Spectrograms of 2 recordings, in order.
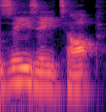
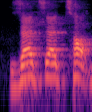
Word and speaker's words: ZZ Top: saying that she's saying it's not ZZ Top over here Bizet says that's not the way to pronounce that Zed Zed top just don't have the same ring to it there's a ZZ Top rolls off the tongue on it yeah Zed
